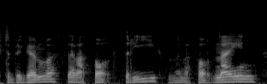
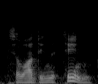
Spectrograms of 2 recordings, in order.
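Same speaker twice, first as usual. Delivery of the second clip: strong northeast Scots, "doon the toon"; broad local Scottish accent; broad Scottish dialect. Shown as a demonstration. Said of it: "That's, that's how we speak".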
